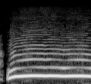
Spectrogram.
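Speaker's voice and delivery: high, loud muffled hum with mouth shut. A narrator's reading. Turtle holding the stick in his mouth, loud high hum. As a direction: hum loudly through a closed mouth.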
